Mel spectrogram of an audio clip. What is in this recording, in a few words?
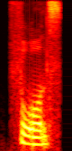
"false", Indian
